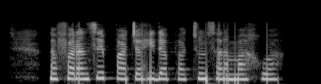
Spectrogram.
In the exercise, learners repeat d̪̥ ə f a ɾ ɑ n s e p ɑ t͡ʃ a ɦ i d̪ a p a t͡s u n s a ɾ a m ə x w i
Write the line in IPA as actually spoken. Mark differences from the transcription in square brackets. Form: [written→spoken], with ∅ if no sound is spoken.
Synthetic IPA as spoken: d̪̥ ə f a ɾ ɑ n s e p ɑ t͡ʃ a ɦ i d̪ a p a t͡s u n s a ɾ a m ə x w [i→a]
